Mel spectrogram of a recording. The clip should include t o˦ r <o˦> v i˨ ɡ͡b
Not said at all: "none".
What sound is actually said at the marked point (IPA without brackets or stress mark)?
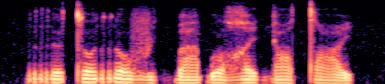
o˨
